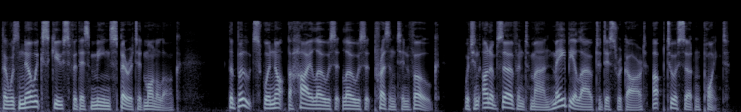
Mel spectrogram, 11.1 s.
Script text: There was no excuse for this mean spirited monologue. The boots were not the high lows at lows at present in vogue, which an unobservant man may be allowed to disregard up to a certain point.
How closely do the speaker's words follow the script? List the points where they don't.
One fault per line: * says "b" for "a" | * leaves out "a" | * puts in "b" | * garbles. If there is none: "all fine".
all fine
